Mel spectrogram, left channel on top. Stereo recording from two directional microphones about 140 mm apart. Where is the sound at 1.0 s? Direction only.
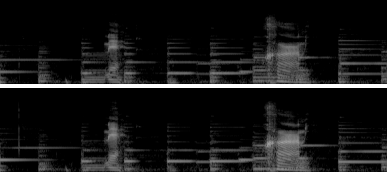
10° left (ahead or behind).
